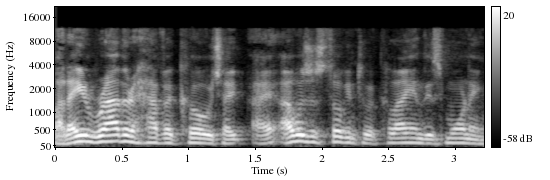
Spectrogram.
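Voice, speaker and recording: Over a quiet background, the voice has a dark, mellow tone and ordinary pitch variation. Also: man. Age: 60s. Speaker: sport psychologist. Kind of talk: casual chat.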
